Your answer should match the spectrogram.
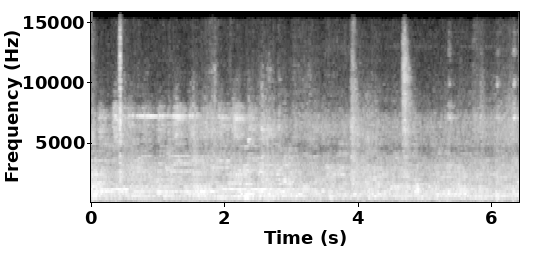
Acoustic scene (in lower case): cafe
